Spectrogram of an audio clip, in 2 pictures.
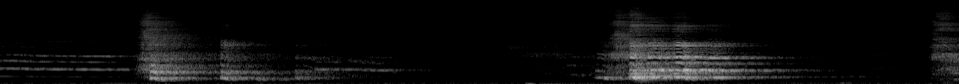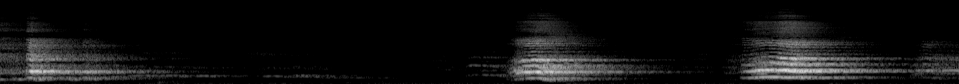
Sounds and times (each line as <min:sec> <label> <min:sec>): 0:01.4 men crying in pain 0:03.8
0:06.0 men crying in pain 0:07.6
0:09.4 men crying in pain 0:11.4
0:14.6 men crying in pain 0:15.8
0:17.0 men crying in pain 0:19.1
